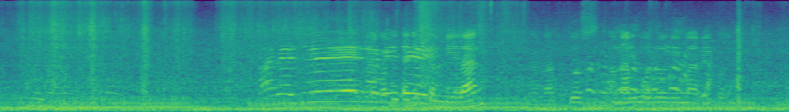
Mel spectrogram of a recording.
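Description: Banknotes rustle as they are counted.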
